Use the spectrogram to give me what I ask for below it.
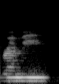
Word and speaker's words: Rumi: And so Rumi was, or is, depending on how you pronounce it. I say Rumi, some people say Remy, whatever.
